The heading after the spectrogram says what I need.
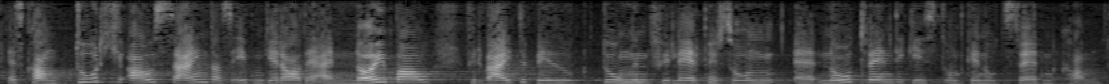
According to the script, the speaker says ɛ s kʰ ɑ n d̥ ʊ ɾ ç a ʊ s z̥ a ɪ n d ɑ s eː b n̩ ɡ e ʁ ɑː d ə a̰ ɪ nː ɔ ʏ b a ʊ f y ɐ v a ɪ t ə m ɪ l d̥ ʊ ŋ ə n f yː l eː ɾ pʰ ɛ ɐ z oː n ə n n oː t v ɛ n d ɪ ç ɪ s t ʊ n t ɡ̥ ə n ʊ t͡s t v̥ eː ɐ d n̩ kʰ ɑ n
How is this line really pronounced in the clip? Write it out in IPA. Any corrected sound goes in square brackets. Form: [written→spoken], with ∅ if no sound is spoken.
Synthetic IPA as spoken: ɛ s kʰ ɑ n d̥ ʊ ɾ ç a ʊ s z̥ a ɪ n d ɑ s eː b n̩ ɡ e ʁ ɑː d ə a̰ ɪ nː ɔ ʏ b a ʊ f [y→yː] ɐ v a ɪ t ə [m→b] ɪ l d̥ ʊ ŋ ə n f yː l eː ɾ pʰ ɛ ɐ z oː n ə n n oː t v ɛ n d ɪ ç ɪ s t ʊ n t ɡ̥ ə n ʊ t͡s t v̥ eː ɐ d n̩ kʰ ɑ n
